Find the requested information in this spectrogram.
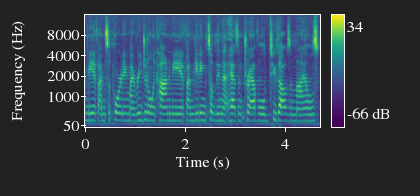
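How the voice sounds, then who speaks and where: A woman at a very fast pace, over noticeable background noise. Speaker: plant-based chef. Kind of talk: cooking demonstration. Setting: stage with audience, microphone. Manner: loud.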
